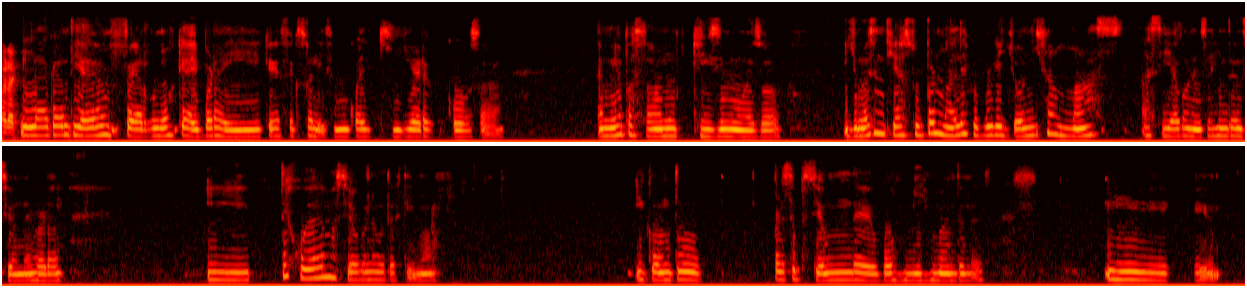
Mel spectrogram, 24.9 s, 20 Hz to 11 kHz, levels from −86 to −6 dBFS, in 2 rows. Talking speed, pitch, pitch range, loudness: 120 wpm, 180 Hz, 170-195 Hz, -44 LUFS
